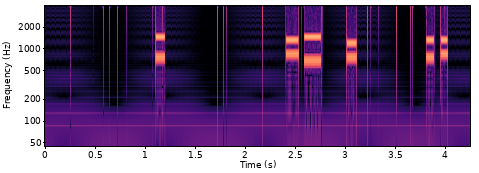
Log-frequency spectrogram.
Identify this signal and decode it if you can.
DTMF, heard as telephone touch tones, tones of about 120 ms. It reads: 6 834 58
